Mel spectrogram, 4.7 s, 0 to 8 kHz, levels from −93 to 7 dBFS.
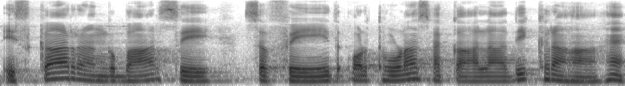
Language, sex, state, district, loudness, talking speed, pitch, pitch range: Hindi, male, Punjab, Kapurthala, -17 LUFS, 155 wpm, 125 Hz, 120-145 Hz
